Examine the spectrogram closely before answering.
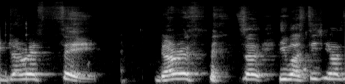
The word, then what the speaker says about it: Dorothy: Sine Potipa, when he came, he taught us proper pronunciation, especially with the TH sound. So every time, like my sister was Dorothy, we used to say Dorothy. He said, no, it should be Dorothy.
